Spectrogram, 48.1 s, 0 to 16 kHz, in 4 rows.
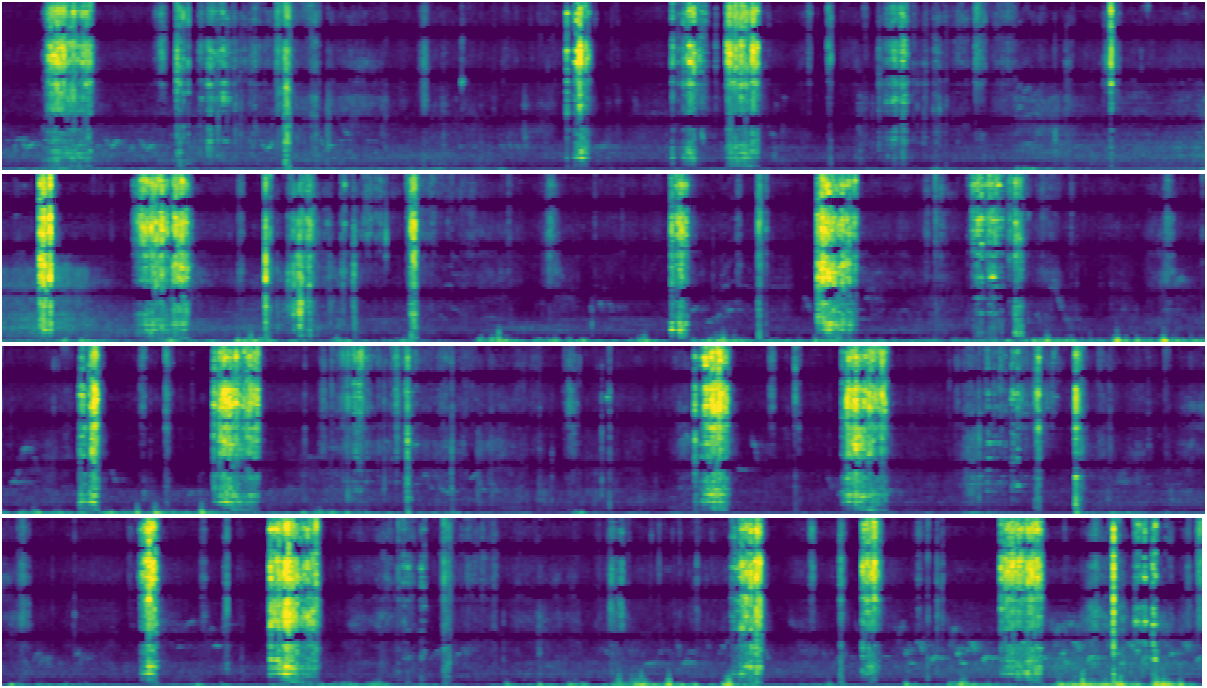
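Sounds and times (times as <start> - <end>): trowel scraping brick and mortar: 0.2 - 11.4, 12.3 - 16.6, 18.5 - 23.0, 23.9 - 36.6, 37.4 - 48.0
low thuds and scuffing: 33.6 - 37.1.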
